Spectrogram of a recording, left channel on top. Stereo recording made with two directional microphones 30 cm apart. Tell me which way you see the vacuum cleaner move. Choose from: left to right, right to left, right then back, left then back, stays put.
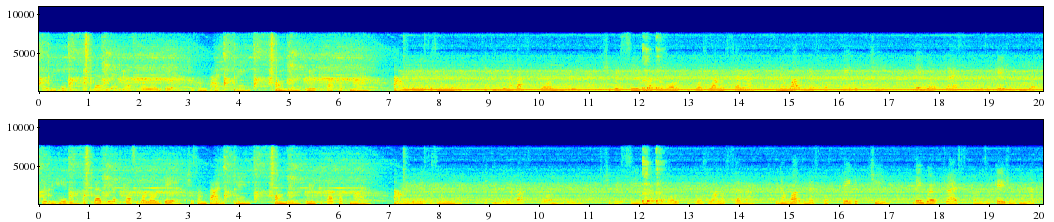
stays put.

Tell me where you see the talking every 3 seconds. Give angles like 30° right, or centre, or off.
30° right, 20° right, 20° left, 40° left, 20° left, 10° right, 20° right.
